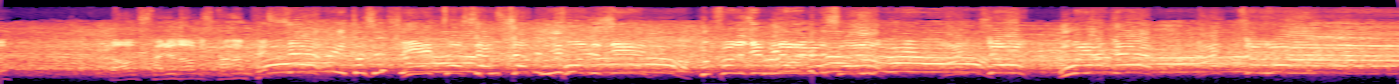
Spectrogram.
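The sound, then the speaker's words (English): A crowd of voices shouts and yells continuously, overlapping whoops and calls forming a loud, steady roar with sharp rising and falling cries throughout. “It's a little hard with the yelling, to be honest.”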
